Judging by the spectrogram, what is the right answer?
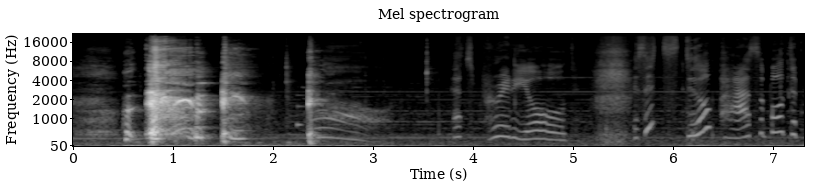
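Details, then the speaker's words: A person with a throat tickle and a throat swollen from talking and coughing gives three short, dry cough bursts during a gaming session with game music: a cough from throat irritation. "and my throat's so I guess swollen from the talking and the coughing that I sound like I'm wheezing to death but I'm really not"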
